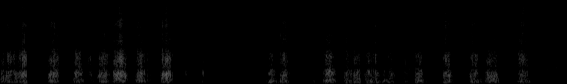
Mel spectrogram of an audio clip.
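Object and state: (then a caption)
Pen writing on a paper page. A fine metal gel pen tip scratches across a flat black lined notebook page while writing handwritten text. Short, bright scratching strokes come in quick, irregular bursts, with brief pauses between groups of strokes.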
